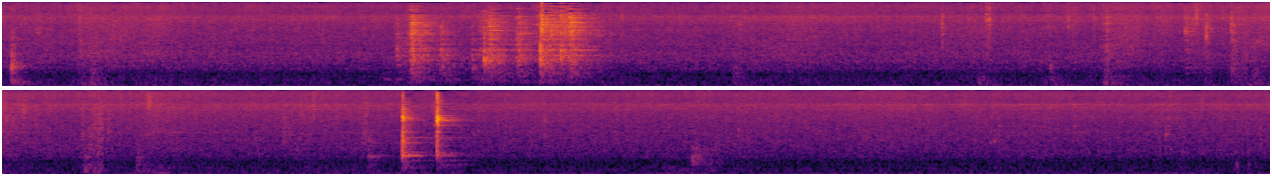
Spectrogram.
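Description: Dried baby anchovies stir-fried in a frying pan in a boiling soy-and-syrup glaze: a steady sizzle under the scrape and rustle of a silicone spatula and chopsticks stirring. A run of loud clatter comes about two seconds in, and two sharp knocks of utensils against the pan come after about eight seconds.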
